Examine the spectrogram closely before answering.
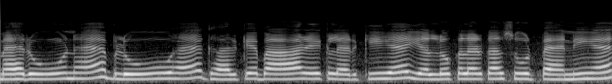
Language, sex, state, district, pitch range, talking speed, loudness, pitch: Hindi, female, Maharashtra, Washim, 240-265 Hz, 155 wpm, -13 LUFS, 255 Hz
